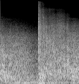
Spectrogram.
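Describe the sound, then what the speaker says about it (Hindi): Gunfire in a Crime Patrol Satark crime drama scene: a loud, sharp report at close range bursts in mid-clip over an already dense, noisy background, with no talk. "विवेक पे गोलियां दाग दी"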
